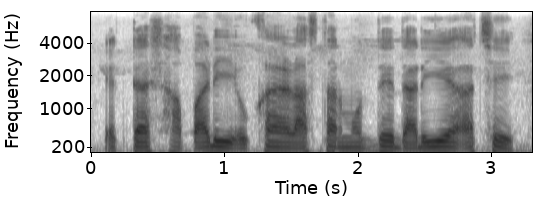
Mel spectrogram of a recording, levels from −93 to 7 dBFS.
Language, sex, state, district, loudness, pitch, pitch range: Bengali, male, West Bengal, Alipurduar, -17 LUFS, 105 Hz, 100-110 Hz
